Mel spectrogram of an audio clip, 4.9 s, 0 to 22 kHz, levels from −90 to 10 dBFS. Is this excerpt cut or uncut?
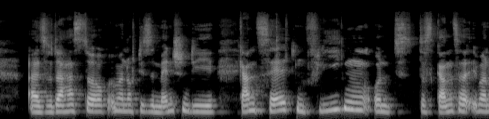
cut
